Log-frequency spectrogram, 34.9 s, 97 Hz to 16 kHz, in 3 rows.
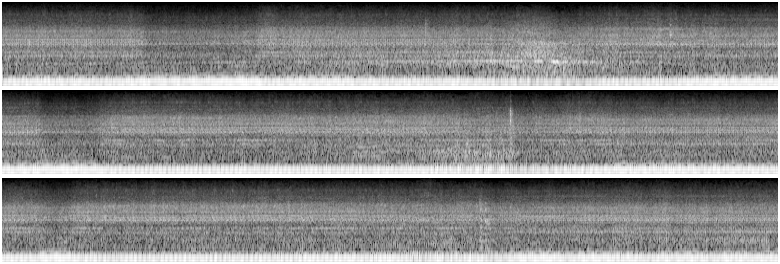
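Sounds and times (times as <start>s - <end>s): excavator diesel engine humming: 0.0s - 34.9s
noisy rush: 4.0s - 11.7s, 15.7s - 21.2s.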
